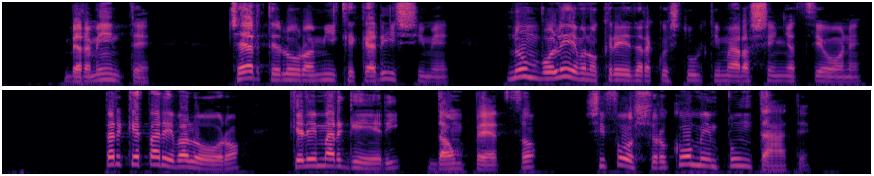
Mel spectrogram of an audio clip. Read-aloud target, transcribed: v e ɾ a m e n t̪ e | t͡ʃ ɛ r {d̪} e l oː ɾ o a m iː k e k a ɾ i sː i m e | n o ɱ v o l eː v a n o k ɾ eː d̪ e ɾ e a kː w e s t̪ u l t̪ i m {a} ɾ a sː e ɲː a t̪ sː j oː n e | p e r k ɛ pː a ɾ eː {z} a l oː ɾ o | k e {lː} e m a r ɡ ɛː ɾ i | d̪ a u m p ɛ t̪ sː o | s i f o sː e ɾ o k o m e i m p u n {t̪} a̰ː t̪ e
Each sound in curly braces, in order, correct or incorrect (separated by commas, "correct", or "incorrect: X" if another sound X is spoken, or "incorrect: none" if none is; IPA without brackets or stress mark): incorrect: t̪, correct, incorrect: v, incorrect: l, correct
